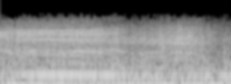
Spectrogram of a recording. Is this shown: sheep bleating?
yes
